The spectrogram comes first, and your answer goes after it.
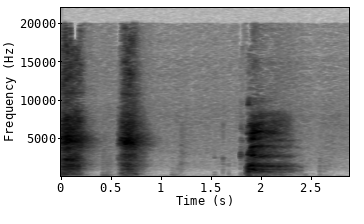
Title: I sneeze before I go to paintball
